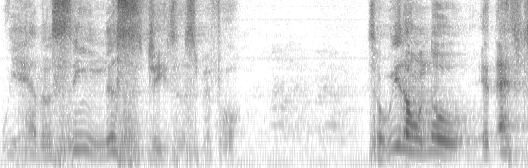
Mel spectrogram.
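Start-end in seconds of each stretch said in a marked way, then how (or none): 0.1-2.4 hushed awe. Acted. Hushed disciples' amazement.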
